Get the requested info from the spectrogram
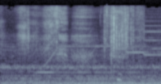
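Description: A woman gasping and breathing shakily as she starts to cry, a few sharp noisy breaths.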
